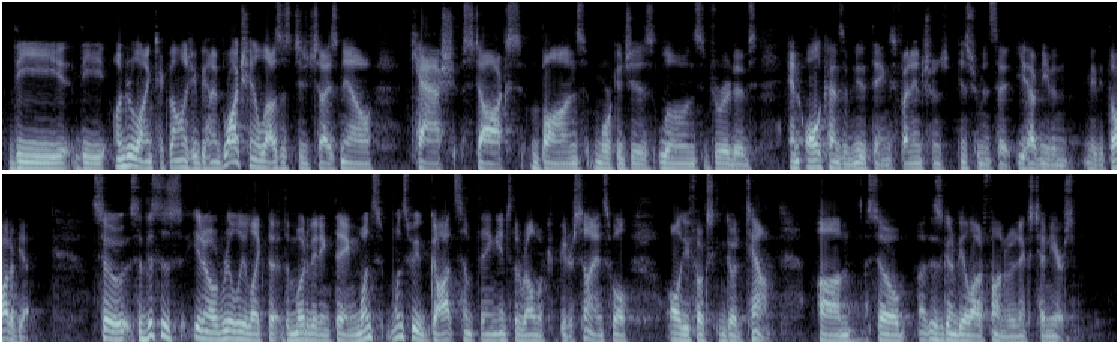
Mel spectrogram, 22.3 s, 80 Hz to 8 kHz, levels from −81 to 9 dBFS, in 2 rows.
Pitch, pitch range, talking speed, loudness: 110 Hz, 100-125 Hz, 220 wpm, -21 LUFS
